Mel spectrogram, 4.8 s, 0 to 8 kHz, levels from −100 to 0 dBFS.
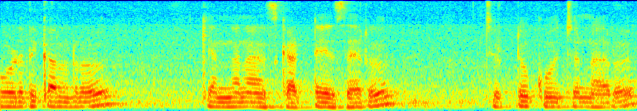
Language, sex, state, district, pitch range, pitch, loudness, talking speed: Telugu, male, Andhra Pradesh, Manyam, 125-130 Hz, 125 Hz, -18 LUFS, 100 wpm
